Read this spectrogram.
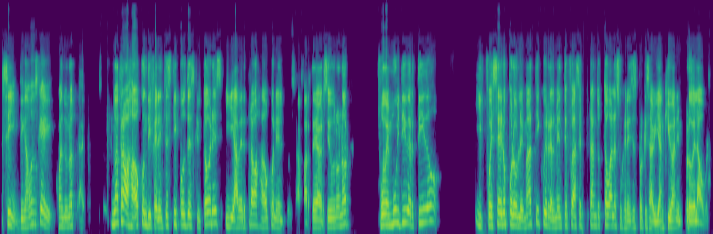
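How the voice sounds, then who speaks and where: A man's voice: a little high, a little fast, dry recording. A Colombian man, a comics editor, talking casually over a video call, rambling and explaining things step by step. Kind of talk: casual panel talk.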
